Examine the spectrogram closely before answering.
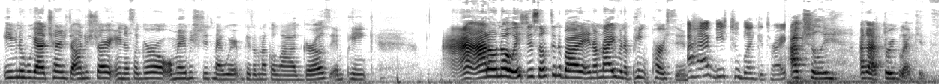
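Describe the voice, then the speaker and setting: A woman's voice: sits high, quick pace, pushed and bright. A woman in her twenties vlogging casually in a nursery at home, chatting to the camera while she sorts clothes and packs boxes. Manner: chatty, talks while packing and folding. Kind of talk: casual vlog chat to camera. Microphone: camera set on the floor.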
